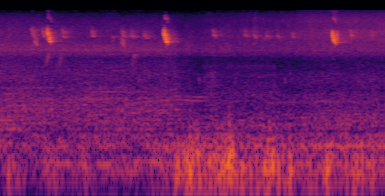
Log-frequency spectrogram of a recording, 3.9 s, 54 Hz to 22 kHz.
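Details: Juvenile cirl bunting recorded at Skradin, Croatia, on 25 July 2017: three thin, very high, sharp call notes spaced a second or more apart over a low background hum.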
